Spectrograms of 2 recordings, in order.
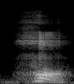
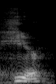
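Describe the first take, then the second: First: The R is dropped, ending in uh. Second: The R is sounded as a clear er. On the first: The speaker calls it right. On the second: The speaker calls it wrong.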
